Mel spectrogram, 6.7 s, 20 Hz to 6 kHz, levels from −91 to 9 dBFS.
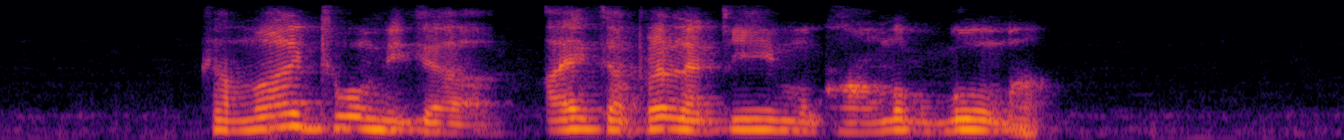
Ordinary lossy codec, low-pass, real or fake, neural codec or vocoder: MP3, 48 kbps; 5.4 kHz; fake; codec, 44.1 kHz, 2.6 kbps, SNAC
